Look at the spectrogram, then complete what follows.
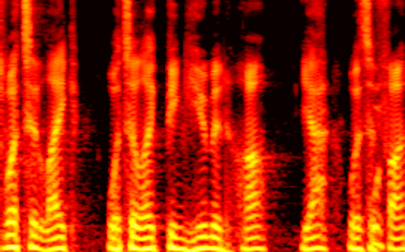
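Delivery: put-on frustrated voice. Retelling a TV scene where Wesley gets frustrated: frustrated Wesley impression. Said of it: "He just gets so frustrated".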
